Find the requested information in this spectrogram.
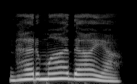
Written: ಧರ್ಮಾದಾಯ

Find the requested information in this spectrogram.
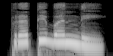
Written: ಪ್ರತಿಬಂಧ

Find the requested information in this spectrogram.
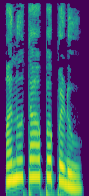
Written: ಅನುತಾಪಪಡು

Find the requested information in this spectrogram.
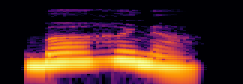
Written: ಬಾಹಣ

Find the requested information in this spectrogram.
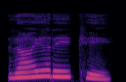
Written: ರಾಯರೇಖೆ

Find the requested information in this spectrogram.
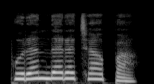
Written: ಪುರಂದರಚಾಪ

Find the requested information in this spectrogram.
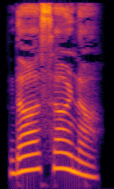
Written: ದೂಸಣೆ

